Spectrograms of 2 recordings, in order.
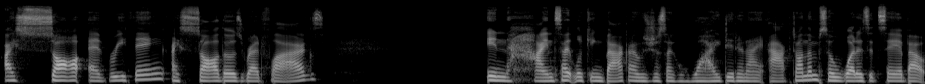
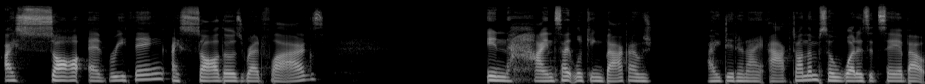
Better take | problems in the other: first | audio cutting out; at 6.5 s for 0.5 s

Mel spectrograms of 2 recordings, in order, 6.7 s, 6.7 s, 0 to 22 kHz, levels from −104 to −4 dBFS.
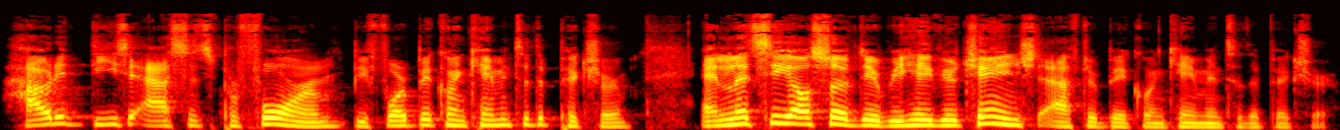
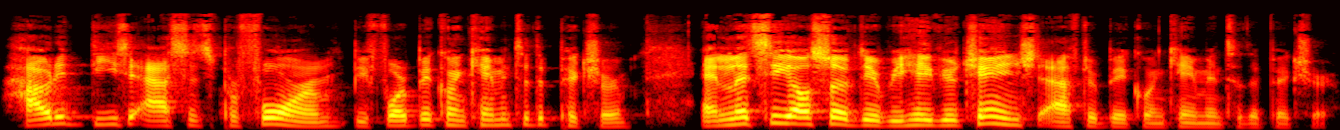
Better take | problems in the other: first | thin; very; fading below 550 Hz

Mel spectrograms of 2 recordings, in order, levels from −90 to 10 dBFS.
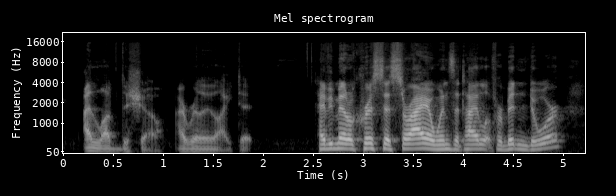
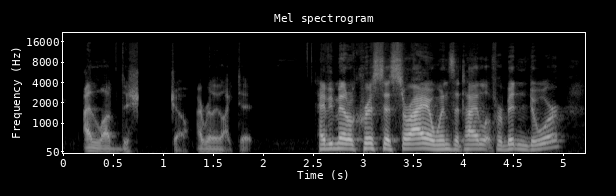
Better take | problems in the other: first | audio freezing; at 1 s

